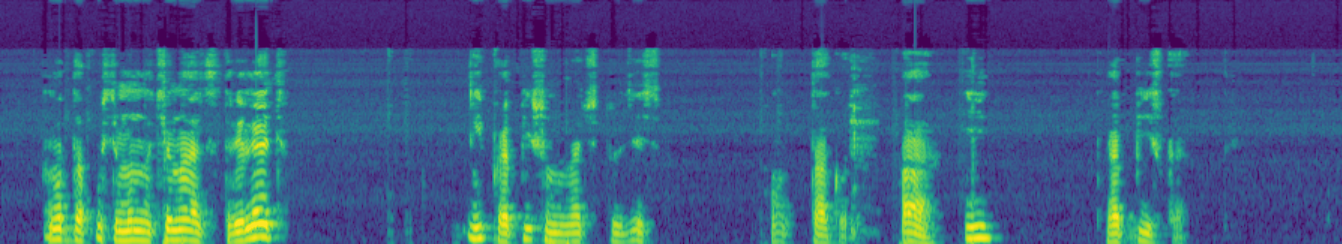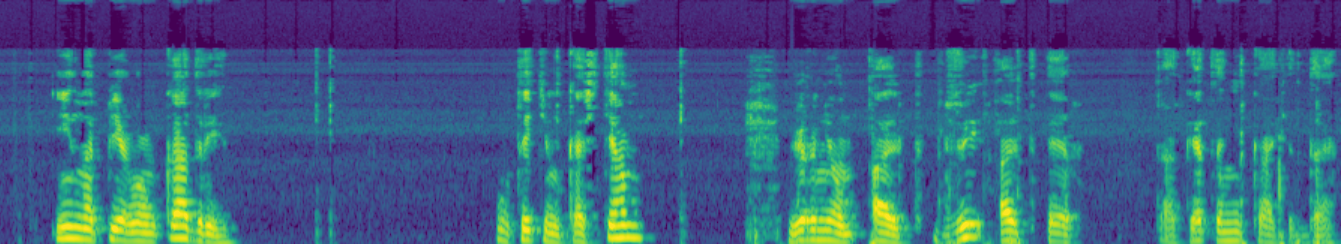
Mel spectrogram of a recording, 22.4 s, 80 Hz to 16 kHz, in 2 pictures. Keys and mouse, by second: 11.3 click, 13.8-14.9 drag, 15.9-17.0 drag, 19.0 alt+g, 21.9 ctrl+z.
